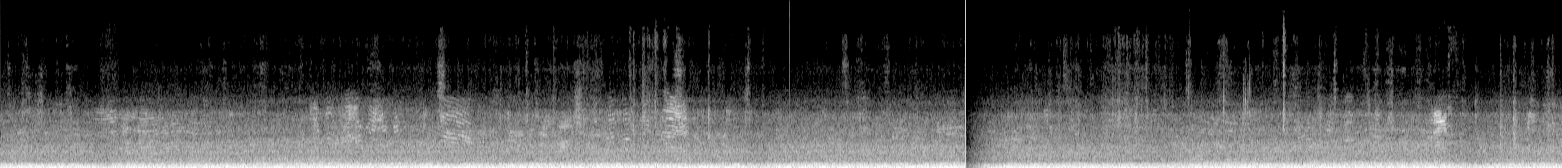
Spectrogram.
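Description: Paper pages rustle and flip as a menu is turned.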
